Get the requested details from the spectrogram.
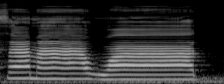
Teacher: تو وقف ہم کھینچ کے کریں گے مد ادا کرتے ہوئے · ہم تنوین ختم کر کے زیر کی تا کو ساکن کریں گے تو وقف ہو جائے گا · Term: مد عارض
